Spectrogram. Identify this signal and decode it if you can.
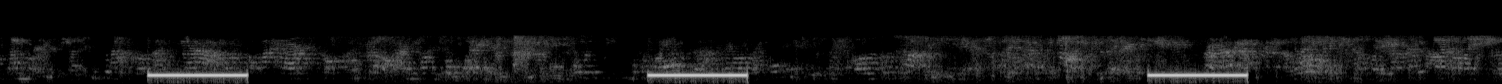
Ringback tone (Europe, 425 Hz), with speech.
